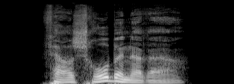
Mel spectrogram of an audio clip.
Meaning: inflection of verschroben: 1. strong/mixed nominative masculine singular comparative degree 2. strong genitive/dative feminine singular comparative degree 3. strong genitive plural comparative degree
- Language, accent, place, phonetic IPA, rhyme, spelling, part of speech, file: German, Germany, Berlin, [fɐˈʃʁoːbənəʁɐ], -oːbənəʁɐ, verschrobenerer, adjective, De-verschrobenerer.ogg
